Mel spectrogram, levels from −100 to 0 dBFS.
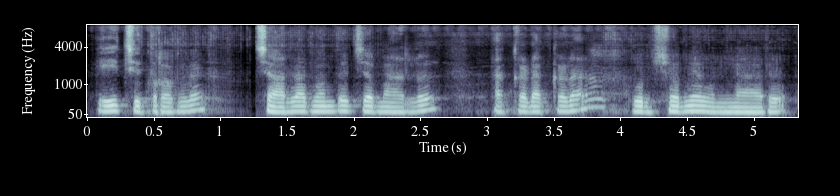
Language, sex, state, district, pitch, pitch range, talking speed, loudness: Telugu, male, Telangana, Hyderabad, 125 Hz, 120-135 Hz, 80 wpm, -20 LUFS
